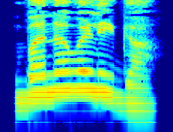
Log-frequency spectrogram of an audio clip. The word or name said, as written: ಬನವಳಿಗ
